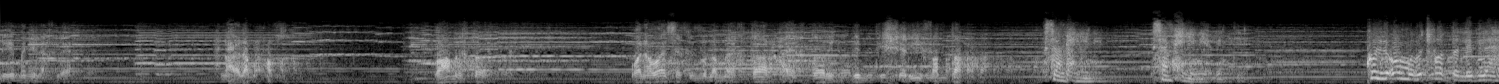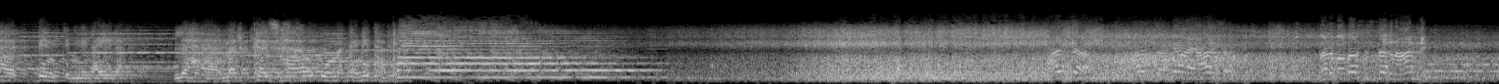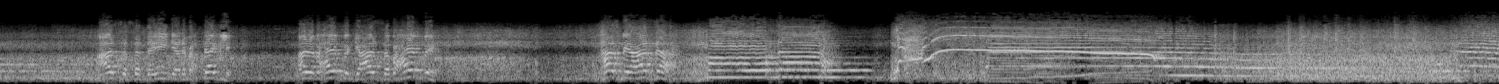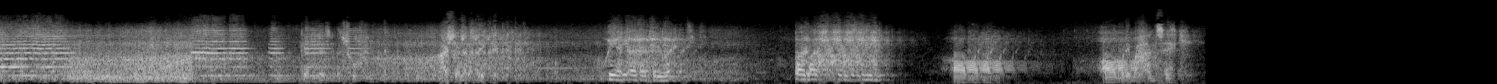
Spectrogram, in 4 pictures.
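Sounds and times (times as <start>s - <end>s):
oncoming train rushing: 0.0s - 54.4s
train horn: 17.4s - 22.1s, 28.9s - 31.5s, 36.7s - 48.9s.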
